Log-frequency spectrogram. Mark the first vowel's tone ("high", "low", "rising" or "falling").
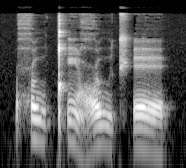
falling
